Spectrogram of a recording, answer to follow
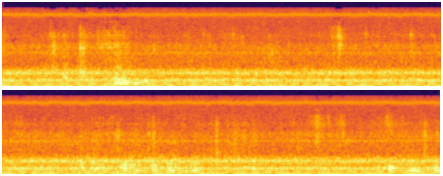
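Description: Steady hum and hiss of an old cassette recording, with a few faint clicks.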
